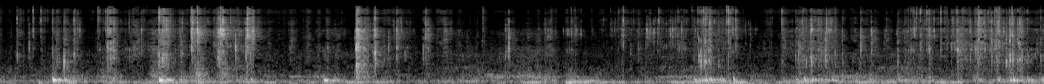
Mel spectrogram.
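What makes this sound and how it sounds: A solid green bar of soap is held in the hand while a utility knife blade cuts small cubes and scrapes them off. The result is a run of crisp, bright scraping and slicing sounds with soft crumbling thuds, set over a low steady hum.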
